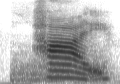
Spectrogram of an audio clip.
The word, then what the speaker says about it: high: High. I know it's a really weird word. The G is silent.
